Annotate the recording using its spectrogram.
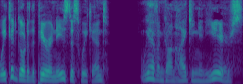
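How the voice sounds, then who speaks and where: A man speaks in a put-on character voice at a fairly high pitch and fairly quick pace. The recording is very clean, with a silent background. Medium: read story. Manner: terse, bitter.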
